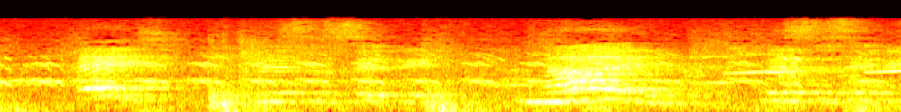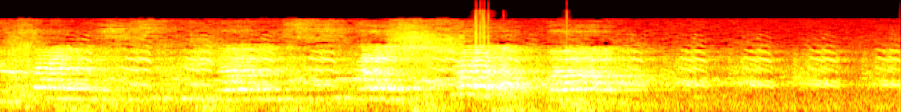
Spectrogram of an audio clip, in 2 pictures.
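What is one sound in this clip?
A dancer's bare feet thump and slide on a stage floor.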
